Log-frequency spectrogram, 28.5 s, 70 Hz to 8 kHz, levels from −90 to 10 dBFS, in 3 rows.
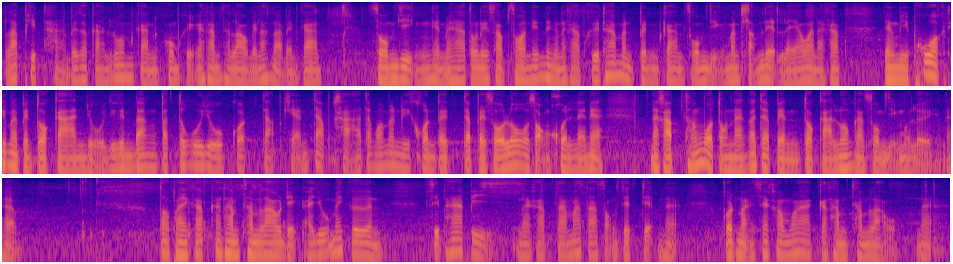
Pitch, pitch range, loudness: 100 Hz, 90-110 Hz, -29 LUFS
